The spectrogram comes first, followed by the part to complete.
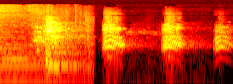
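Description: Background music cuts off abruptly about a second in, followed by three short, evenly spaced crow caws against dead silence.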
